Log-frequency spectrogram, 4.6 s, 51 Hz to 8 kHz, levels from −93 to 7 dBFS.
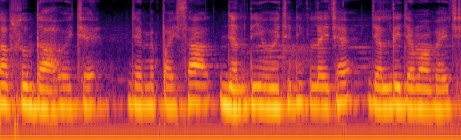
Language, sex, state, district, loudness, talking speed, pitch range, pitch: Maithili, male, Bihar, Madhepura, -15 LUFS, 220 wpm, 170-185 Hz, 175 Hz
